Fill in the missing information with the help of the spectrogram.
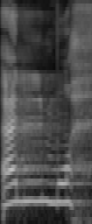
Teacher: alif lam menghadapi huruf qamariyah yaitu mim, maka lam dibaca jelas. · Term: alif lam qamariyah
